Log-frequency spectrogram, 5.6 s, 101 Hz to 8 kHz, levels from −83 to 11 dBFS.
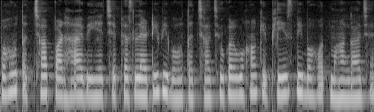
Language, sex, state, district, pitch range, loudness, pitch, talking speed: Maithili, female, Bihar, Purnia, 185-205 Hz, -17 LUFS, 195 Hz, 190 wpm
